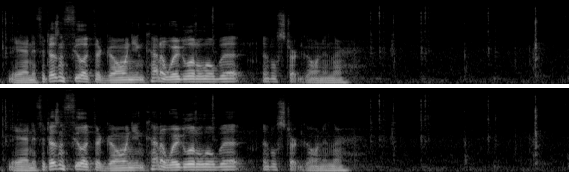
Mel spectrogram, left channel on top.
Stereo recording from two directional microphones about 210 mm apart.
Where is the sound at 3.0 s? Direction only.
40° left (ahead or behind).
